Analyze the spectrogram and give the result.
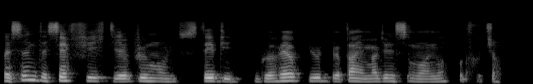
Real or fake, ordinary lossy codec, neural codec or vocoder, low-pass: fake; none; codec, 16 kHz, 1 kbps, FunCodec, trained on Chinese and English, 50 frames a second; none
